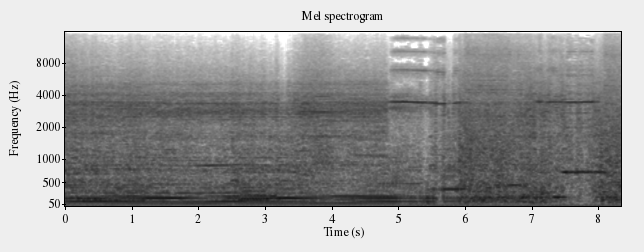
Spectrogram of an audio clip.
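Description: Harsh noise music (noisecore): dense distorted noise over a low droning hum with held low tones. About five seconds in the low drone drops out, leaving thinner noise with a few thin, high, steady whistling tones.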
